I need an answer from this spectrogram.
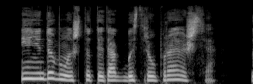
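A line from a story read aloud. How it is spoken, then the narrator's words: Sighing. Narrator (Russian): вздохнула я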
